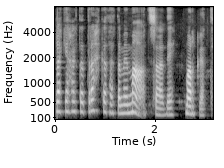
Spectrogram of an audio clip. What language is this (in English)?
Icelandic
